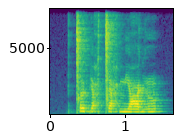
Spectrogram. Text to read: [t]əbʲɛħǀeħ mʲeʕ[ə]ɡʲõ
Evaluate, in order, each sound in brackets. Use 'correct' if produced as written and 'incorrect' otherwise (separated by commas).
incorrect, correct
